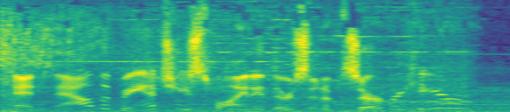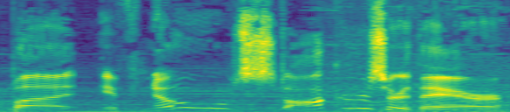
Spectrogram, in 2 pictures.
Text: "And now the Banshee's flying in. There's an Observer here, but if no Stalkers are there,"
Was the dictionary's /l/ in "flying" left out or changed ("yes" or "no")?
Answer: yes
